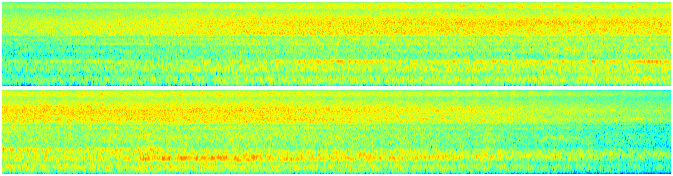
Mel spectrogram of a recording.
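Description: Electric commuter train running through the station: a steady rail and motor noise that builds to a peak about eight seconds in and then fades, with a faint whine near the peak.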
